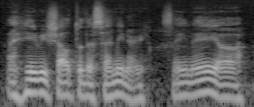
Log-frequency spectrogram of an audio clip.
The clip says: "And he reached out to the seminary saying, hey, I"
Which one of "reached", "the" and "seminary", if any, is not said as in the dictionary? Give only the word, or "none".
reached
